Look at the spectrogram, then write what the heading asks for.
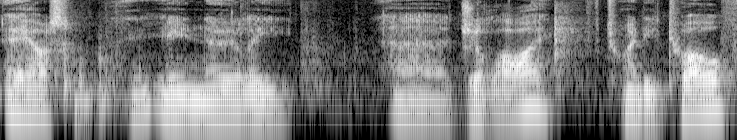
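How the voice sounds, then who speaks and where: Over noticeable background noise, a man with an Australian accent speaks at a fairly low pitch and a fairly slow pace. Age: 70s. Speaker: prostate cancer survivor. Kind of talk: testimony. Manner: halting.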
